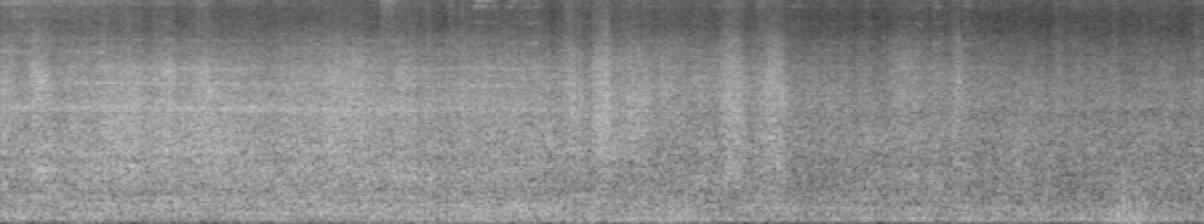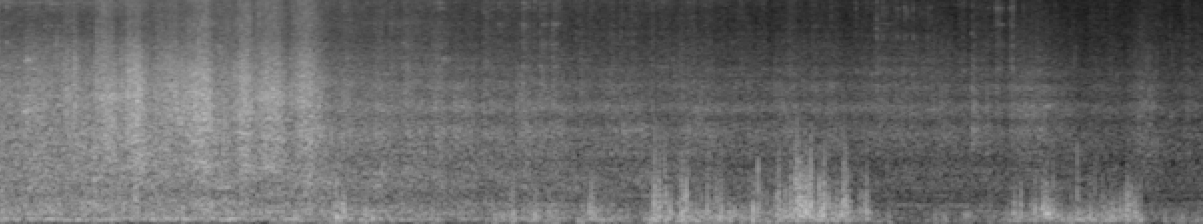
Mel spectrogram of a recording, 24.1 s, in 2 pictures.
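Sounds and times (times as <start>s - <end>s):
wheels clicking over rail joints: 0.0s - 18.7s
train wheels rumbling on rails: 0.0s - 24.0s.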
